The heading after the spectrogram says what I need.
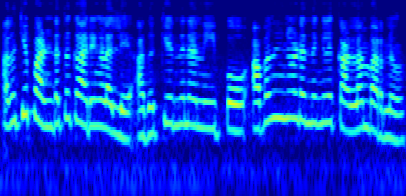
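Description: Brief: woman reading as a soft-spoken young man in an audio story, coaxing, high-pitched voice. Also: rapid-fire. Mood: soothing. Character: gentle young man, soothing, reassuring lover.

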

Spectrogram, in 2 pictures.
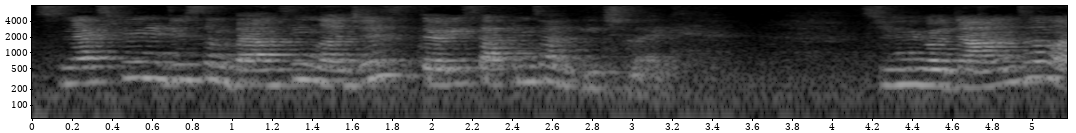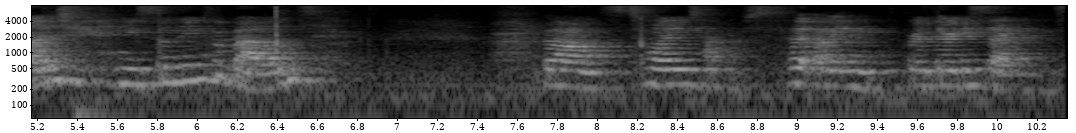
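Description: A young woman gives workout instructions while exercising, slightly out of breath, in short cues with breathy pauses. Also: on the high side. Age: young adult. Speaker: fitness instructor. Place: indoors, small carpeted living room. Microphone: camera a few meters away. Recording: echoey room, distant mic, faint noise.

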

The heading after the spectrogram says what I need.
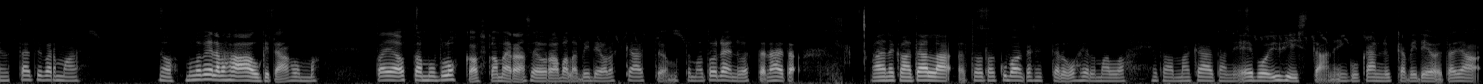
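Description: A woman in her forties talks casually to her phone camera around her countryside home, thinking aloud and filling pauses as she goes. Her voice sits fairly low and sounds dry and close, with little room around it. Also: a little mellow, no echo. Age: 40s. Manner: chatty, thinks aloud with many fillers. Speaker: vlogger. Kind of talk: casual vlog chat. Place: rural home and yard.

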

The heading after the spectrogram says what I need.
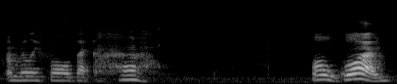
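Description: A woman's voice: on the low side, slow pace. A woman, chatting casually on a live cooking stream while eating, enthusiastic and sometimes talking with her mouth full.

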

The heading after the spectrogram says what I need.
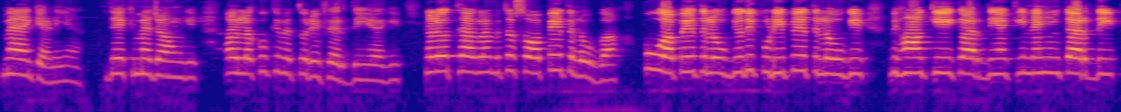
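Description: A woman playing a high-voiced anxious young daughter. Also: normal speed, few pauses, natural voice. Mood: pleading, upset. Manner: pleading, defensive. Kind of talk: family drama acting.

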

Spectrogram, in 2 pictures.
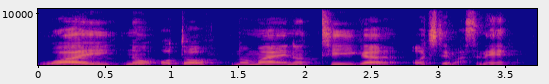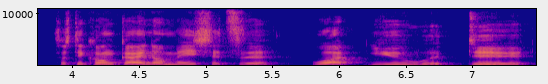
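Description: Guy teaching english pronunciation, kinda high voice, clear and patient, repeats stuff slow. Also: animated, a little mellow. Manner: clear, patient, repeats phrases slowly for practice. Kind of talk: language lesson.

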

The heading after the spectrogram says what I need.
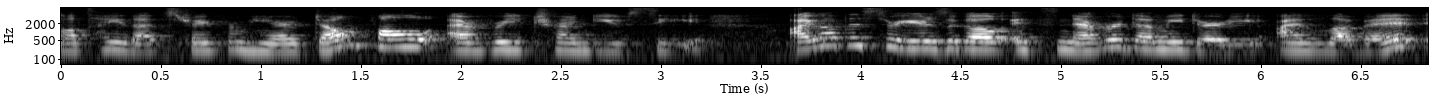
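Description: Talking to camera from a small dim room, this beauty vlogger is a bubbly, slangy woman in her twenties from Canada, chatting casually. She has a mid-range voice, and a slight hiss or hum can be heard.

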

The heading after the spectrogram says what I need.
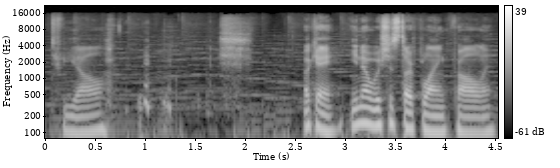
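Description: A young Czech streamer with a Czech accent chats casually while gaming, reading chat aloud and occasionally swearing. His fairly low, darkish voice keeps a measured pace over soft background music.

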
